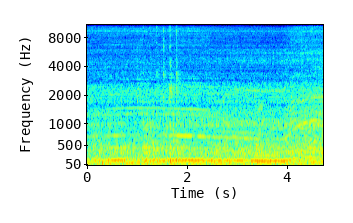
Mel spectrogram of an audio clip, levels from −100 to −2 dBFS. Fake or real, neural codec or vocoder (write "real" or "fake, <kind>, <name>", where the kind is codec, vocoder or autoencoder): real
